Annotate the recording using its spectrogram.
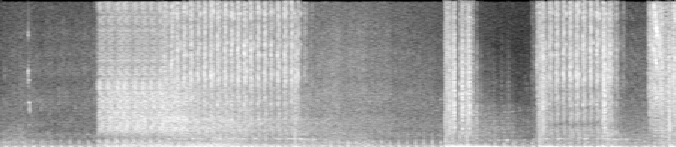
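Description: Rockets whoosh as they launch.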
